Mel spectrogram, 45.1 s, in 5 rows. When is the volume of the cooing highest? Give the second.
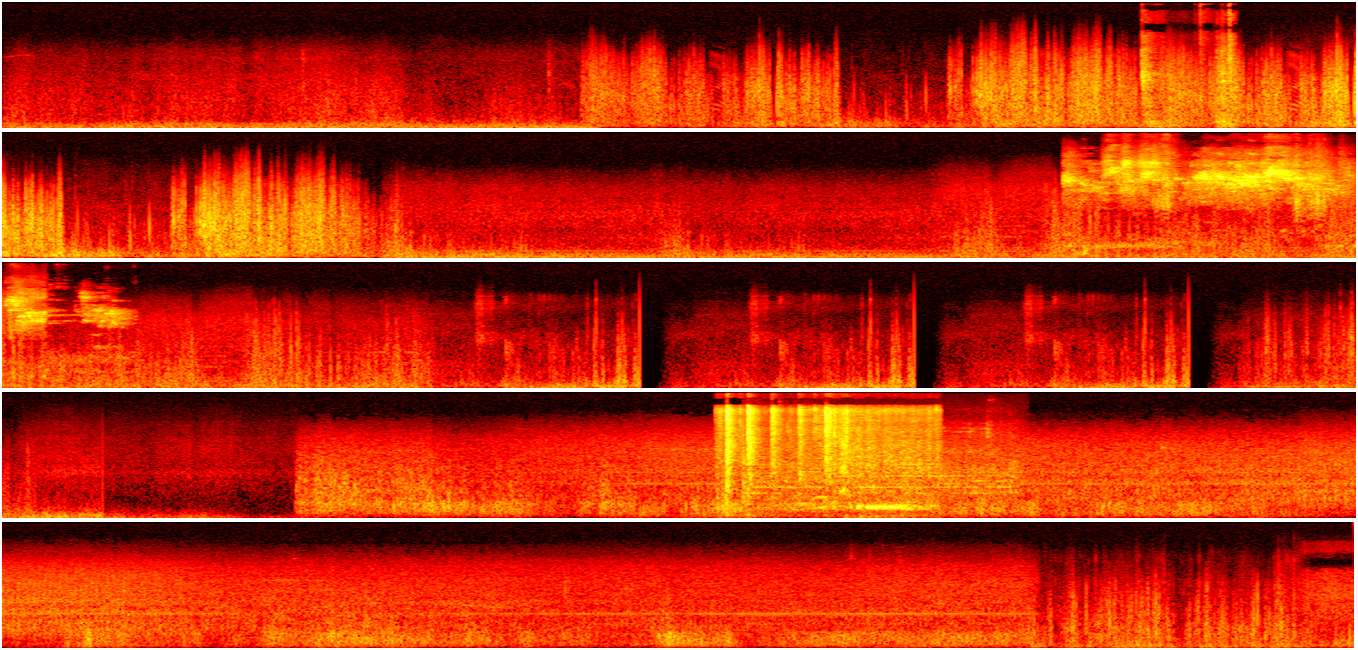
33 s.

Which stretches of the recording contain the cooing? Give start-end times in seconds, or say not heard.
16.1-18.9, 31.8-33.4.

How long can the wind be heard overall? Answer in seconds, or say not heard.
45 s.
